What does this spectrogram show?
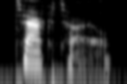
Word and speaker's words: tactile: So, the first word that Professor Paulo has listed here is tactile. Tactile. So, the pronunciation is something like tech. Kick. K. Pay attention to the stress on the first syllable.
